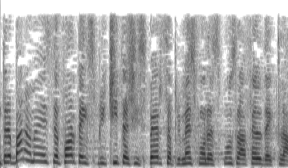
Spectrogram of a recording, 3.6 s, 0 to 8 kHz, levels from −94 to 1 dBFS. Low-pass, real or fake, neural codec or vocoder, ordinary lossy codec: 7.2 kHz; real; none; MP3, 48 kbps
